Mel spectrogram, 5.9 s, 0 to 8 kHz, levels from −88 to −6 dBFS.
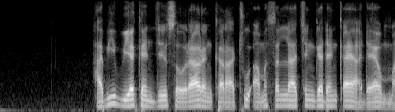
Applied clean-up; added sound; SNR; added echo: none; none; none; none.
